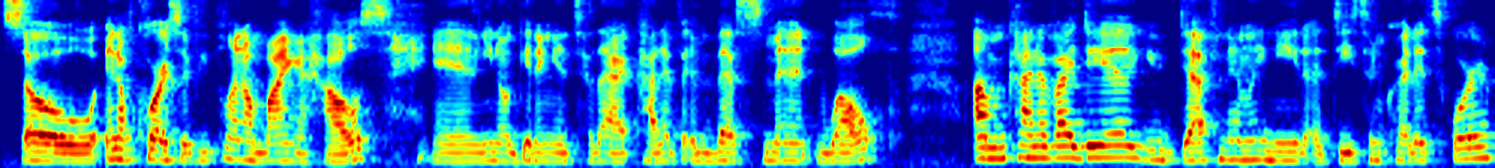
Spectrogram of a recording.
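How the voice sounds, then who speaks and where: Bright and sharp in tone, the voice has fairly even intonation and an American accent. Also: woman. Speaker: lifestyle vlogger. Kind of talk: personal finance vlog, casual talk to camera. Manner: fast; casual, many fillers.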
